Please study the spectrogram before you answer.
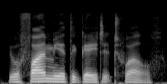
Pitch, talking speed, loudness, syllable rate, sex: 115 Hz, 320 wpm, -19 LUFS, 6.7 syllables/s, male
